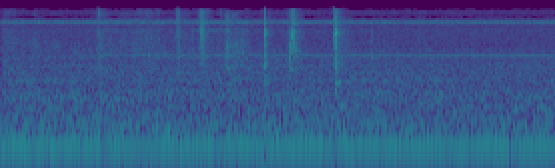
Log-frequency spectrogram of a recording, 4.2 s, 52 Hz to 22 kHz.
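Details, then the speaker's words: Scythe Susanoo CPU cooler with four 100mm fans switched down to low speed: soft steady low hum with faint occasional ticks, really quiet; normal low-speed fan noise. "It is really quiet actually. I can actually hear the board more than I can the fans."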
